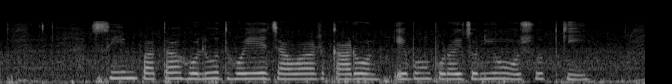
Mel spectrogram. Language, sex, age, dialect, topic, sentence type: Bengali, female, 18-24, Rajbangshi, agriculture, question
